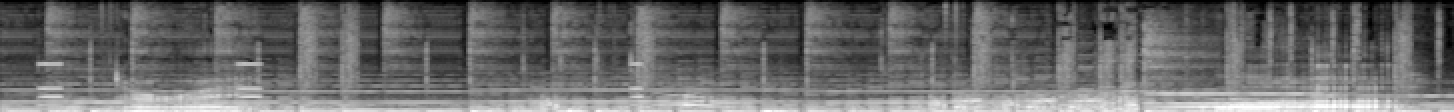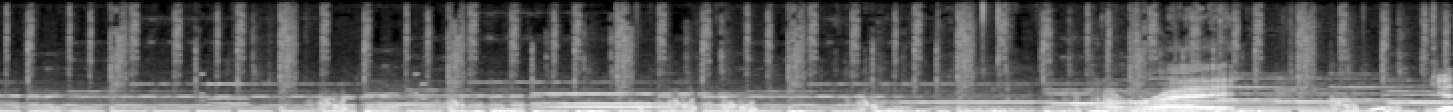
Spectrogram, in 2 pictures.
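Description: A horse in a retro Nintendo video game makes rhythmic chiptune-style clip-clop hoofbeats with occasional neighs, steady and prominent across the clip, while someone talks over the game sounds.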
